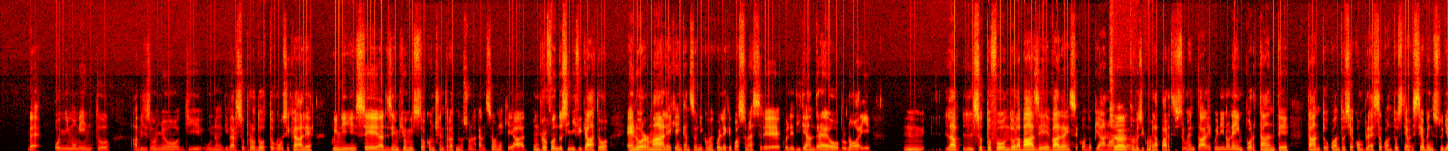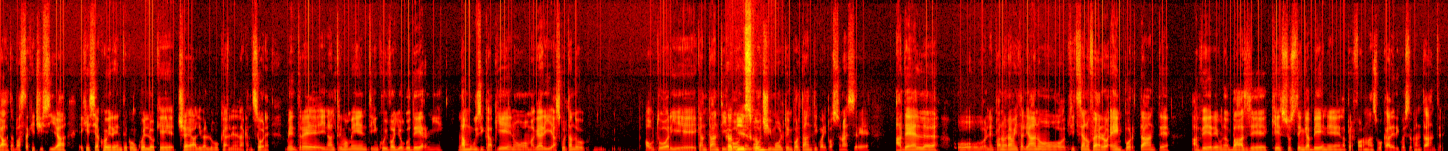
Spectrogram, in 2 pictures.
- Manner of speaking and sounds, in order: distorted speech; stressed: "normale"; tapping; static; other background noise; in English: "performance"
- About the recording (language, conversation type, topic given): Italian, podcast, Come cambia il tuo umore con la musica?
